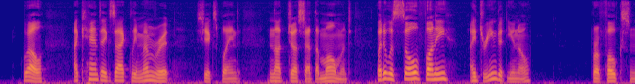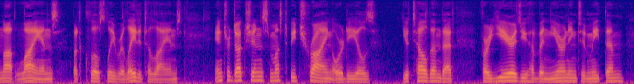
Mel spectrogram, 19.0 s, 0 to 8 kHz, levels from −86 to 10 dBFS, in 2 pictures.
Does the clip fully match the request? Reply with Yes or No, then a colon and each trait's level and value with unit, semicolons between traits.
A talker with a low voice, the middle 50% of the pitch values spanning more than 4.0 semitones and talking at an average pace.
Yes: low, 115 Hz; average, 4.4 semitones; average, 160 wpm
